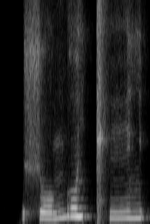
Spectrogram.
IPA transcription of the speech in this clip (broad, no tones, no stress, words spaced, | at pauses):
ʃoŋɡolʲ ǁʰilʲ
